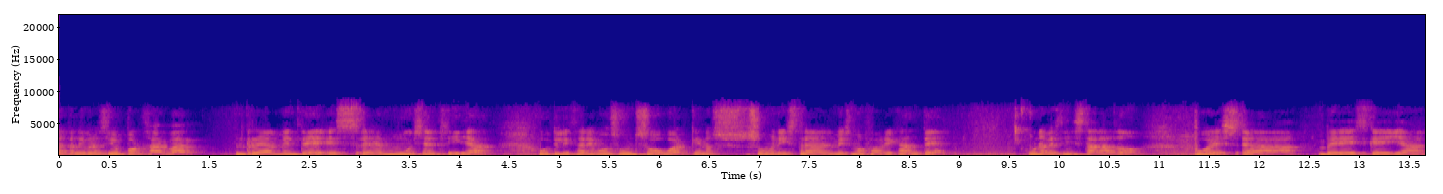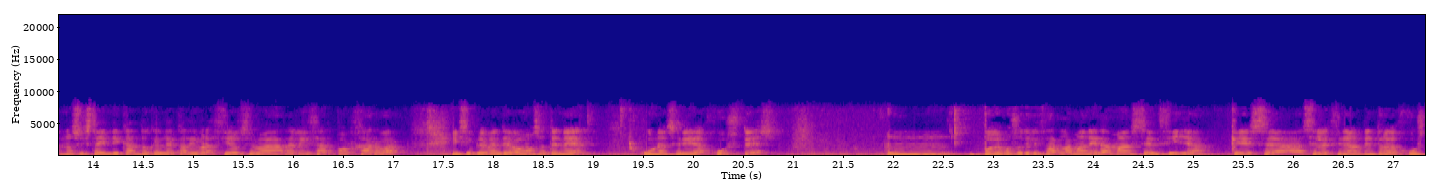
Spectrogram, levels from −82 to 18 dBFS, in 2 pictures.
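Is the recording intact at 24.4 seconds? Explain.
No. Gain pumping runs through the whole clip, so it's there at 24.4 s. Loud and soft parts sit closer in level and the sound is squashed, a swing of about 25 dB, likely from a limiter fighting gain set far too high.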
